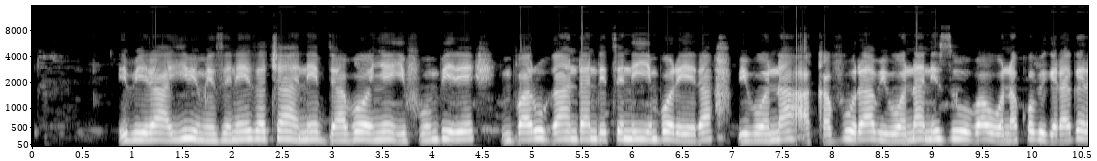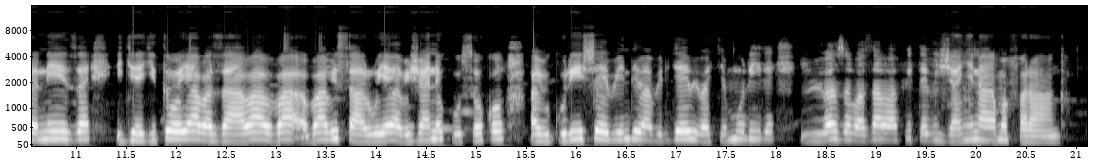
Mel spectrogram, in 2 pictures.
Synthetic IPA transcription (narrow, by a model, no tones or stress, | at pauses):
iβiɾajiβime̞ze̞ne̞ːzat͡ʃaːne̞bjaːβo̞ːɲe̞ifuːmbiɾe̞iɱvaɾuɡaːndande̞t͡se̞nijiːmbo̞ɾe̞ɾaβiβo̞naa̰kavuɾaβiβo̞nanizuːβauβo̞nako̞βiɡaɾaɡaɾane̞ːzaiɟihe̞ɟito̞jaβazaβaβaβaβisaɾuje̞βaβiʒaːne̞kuso̞ko̞βaβiɡuɾiʃe̞iβiːndiβaβiɾɟeβiβacemuɾiɾe̞iiβiβazo̞βazaβaβafite̞βiʒaːɲe̞namafaɾaːŋɡa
